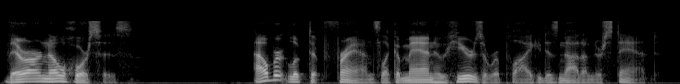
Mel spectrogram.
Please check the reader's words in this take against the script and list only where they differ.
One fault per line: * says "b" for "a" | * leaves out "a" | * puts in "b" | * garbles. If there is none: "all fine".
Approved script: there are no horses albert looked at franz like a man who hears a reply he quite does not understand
* leaves out "quite"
